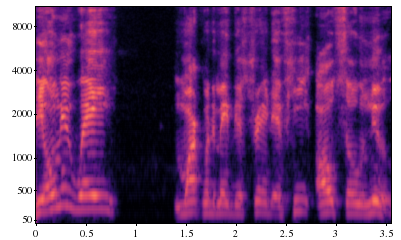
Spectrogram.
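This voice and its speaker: Loud and animated, a man speaks at a high pitch and a moderate pace. His tone is bright and sharp. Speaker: podcast host. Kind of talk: casual chat.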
